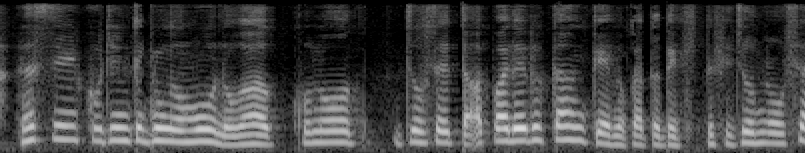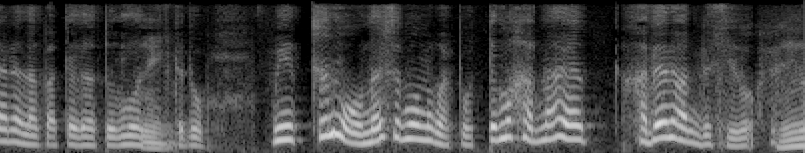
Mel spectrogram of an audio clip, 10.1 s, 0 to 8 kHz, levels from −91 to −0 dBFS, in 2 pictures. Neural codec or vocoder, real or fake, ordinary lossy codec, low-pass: codec, 16 kHz, 1 kbps, FunCodec, trained on Chinese and English, 50 frames a second; fake; AAC, 32 kbps; 7.2 kHz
